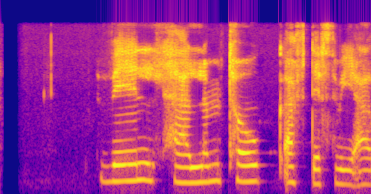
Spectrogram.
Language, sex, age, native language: Icelandic, female, 9, Icelandic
